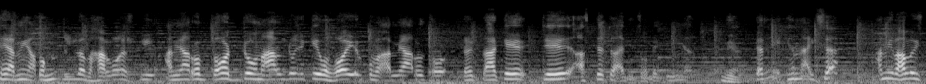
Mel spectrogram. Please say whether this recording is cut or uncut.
uncut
